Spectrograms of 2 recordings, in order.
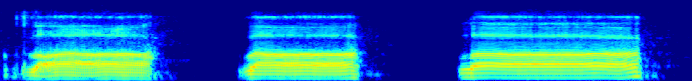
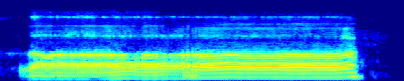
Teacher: staccato in music is when you go la, la, la, okay? Legato is when you go la, and the notes are connected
